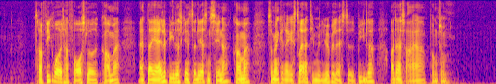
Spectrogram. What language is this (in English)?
Danish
